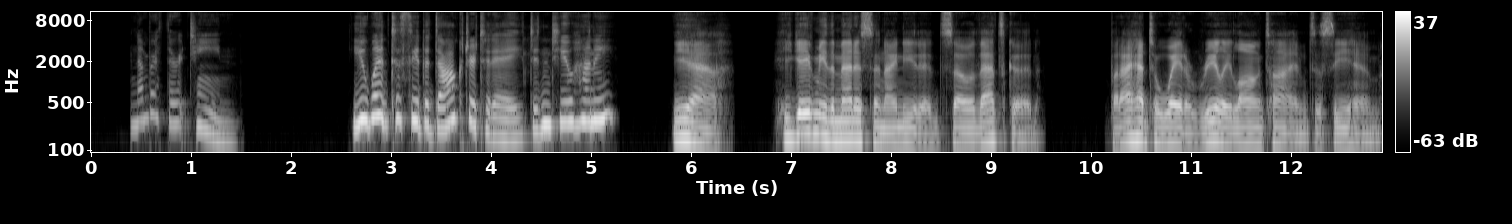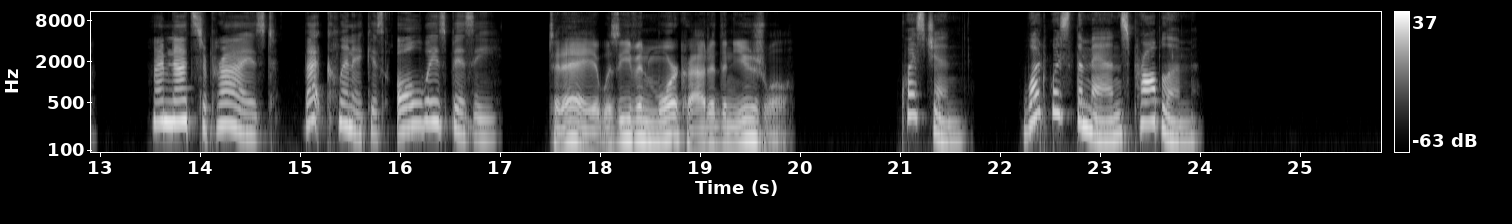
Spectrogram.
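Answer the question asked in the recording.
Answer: He had to wait a long time to see the doctor.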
